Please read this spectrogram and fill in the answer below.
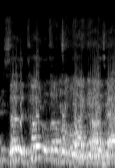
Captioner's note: laughter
